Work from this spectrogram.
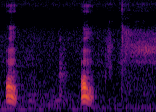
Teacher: Ici, il s'agit de la voyelle nasale on. C'est un peu comme un O, mais ça vibre plus vers le nez.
